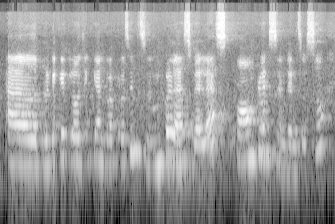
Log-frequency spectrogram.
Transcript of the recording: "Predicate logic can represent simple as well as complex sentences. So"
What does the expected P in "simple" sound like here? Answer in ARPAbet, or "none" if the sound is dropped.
B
